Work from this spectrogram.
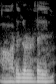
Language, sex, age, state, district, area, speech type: Malayalam, male, 60+, Kerala, Malappuram, rural, spontaneous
